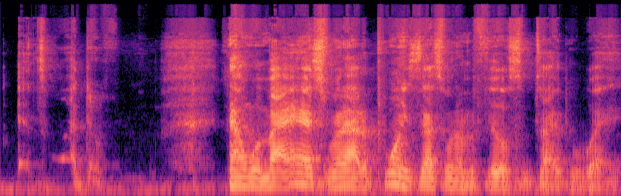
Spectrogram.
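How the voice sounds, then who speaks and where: Fairly quick speech with big swings in loudness, audible room echo and noticeable background noise. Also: woman. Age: 60s. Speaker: livestream host. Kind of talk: casual chat. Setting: livestream.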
